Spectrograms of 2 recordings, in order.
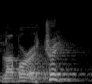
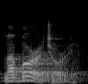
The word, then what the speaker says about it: laboratory: English laboratory, American laboratory.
